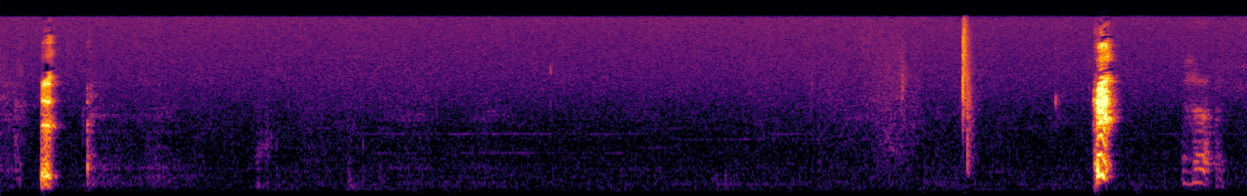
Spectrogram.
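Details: Mother with hiccups: about four sharp, abrupt hiccup sounds, irregularly spaced and separated by quiet.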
